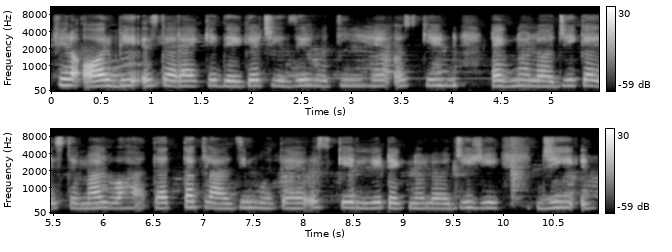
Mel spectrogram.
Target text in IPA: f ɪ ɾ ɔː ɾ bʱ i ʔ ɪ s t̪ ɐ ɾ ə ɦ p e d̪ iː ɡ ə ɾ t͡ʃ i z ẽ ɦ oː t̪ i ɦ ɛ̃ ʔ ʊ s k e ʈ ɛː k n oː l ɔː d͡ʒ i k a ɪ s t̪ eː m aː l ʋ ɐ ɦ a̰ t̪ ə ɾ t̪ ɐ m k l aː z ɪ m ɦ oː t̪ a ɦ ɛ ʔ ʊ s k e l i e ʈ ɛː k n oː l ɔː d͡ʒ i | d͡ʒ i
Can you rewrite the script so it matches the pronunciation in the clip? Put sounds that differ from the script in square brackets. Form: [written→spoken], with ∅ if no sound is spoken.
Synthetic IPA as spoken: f ɪ ɾ ɔː ɾ bʱ i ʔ ɪ s t̪ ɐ ɾ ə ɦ [p→k] e d̪ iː ɡ ə ɾ t͡ʃ [i→iː] z ẽ ɦ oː t̪ i ɦ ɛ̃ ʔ ʊ s k e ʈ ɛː k n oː l ɔː d͡ʒ i k a ɪ s t̪ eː m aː l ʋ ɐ ɦ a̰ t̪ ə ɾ t̪ ɐ [m→∅] k l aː z ɪ m ɦ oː t̪ a ɦ ɛ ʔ ʊ s k e l i e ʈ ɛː k n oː l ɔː d͡ʒ i | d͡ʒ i

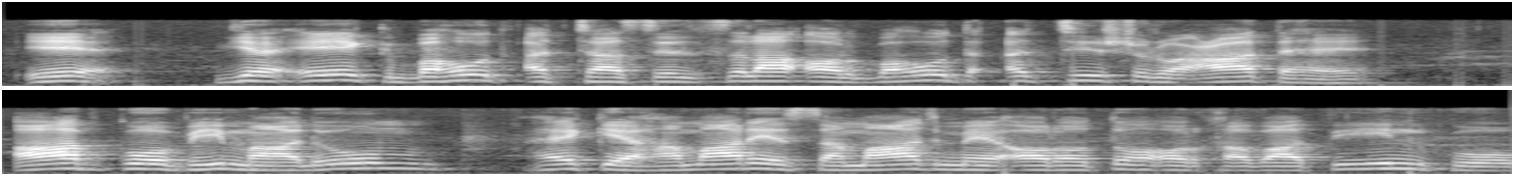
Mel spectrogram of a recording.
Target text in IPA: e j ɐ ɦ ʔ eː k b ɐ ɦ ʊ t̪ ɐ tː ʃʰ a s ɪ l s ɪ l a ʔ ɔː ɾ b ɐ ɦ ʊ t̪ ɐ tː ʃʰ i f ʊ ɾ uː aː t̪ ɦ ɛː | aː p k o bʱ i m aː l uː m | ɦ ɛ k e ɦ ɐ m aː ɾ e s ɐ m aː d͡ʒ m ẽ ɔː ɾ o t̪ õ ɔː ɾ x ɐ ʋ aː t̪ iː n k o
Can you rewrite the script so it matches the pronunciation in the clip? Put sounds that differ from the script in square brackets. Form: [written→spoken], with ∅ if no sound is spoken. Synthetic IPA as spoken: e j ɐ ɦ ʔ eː k b ɐ ɦ ʊ t̪ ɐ tː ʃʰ a s ɪ l s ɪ l a ʔ ɔː ɾ b ɐ ɦ ʊ t̪ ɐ tː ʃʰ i [f→ʃ] ʊ ɾ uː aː t̪ ɦ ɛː | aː p k o bʱ i m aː l uː m | ɦ ɛ k e ɦ ɐ m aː ɾ e s ɐ m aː d͡ʒ m ẽ ɔː ɾ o t̪ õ ɔː ɾ x ɐ ʋ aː t̪ iː n k o

